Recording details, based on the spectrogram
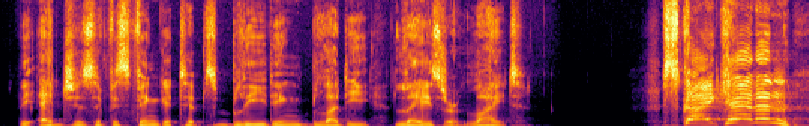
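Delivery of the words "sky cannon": very high, full-voiced scream of warning; alarmed scream. A narrator's reading. Man warning the others of the sky cannon, screamed. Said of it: "screamed a man".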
